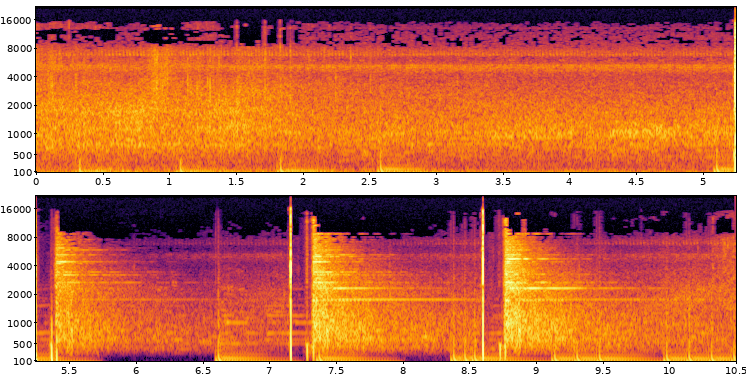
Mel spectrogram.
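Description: Background music with a heavy bass beat, over which a pistol is fired four times: two quick shots about halfway through, then single shots about two seconds apart. Each shot is a sharp crack with a short ringing tail.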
